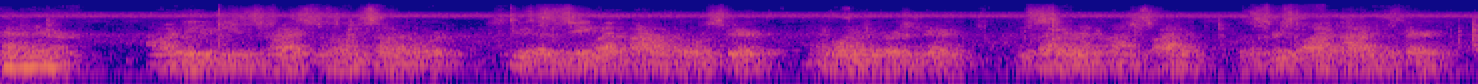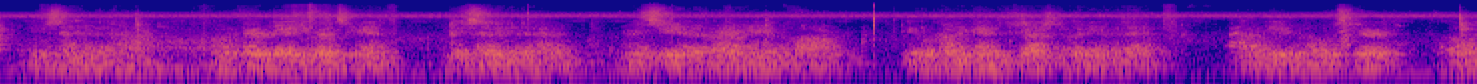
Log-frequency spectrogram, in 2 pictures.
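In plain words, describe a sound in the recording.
An elderly woman reads aloud calmly, in phrases with short pauses.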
